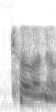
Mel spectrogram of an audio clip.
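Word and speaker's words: Toerner: named Laura Janette Hamilton Turner and Turner is spelled t o e r n e r it's a German spelling may have written the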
